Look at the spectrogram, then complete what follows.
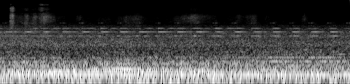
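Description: Low, steady rumble of a train at a distance. A crossing signal's bell rings in even repeats over it and stops near the end.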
